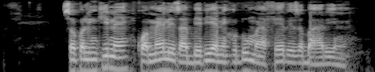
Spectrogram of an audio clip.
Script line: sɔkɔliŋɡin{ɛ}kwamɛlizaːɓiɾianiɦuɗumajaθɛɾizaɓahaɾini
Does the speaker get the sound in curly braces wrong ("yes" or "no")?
no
